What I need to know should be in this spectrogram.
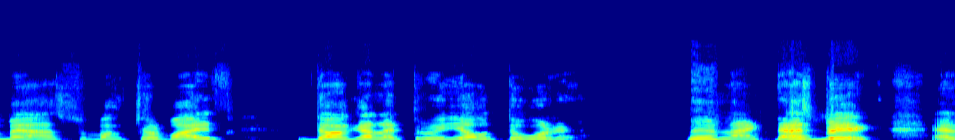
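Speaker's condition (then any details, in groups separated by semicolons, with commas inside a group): Brain bruising; speech bad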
